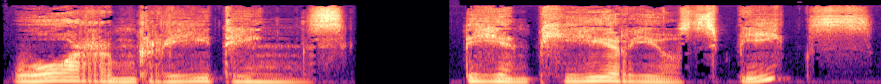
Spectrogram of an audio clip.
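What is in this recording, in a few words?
Hello, Khajiit female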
